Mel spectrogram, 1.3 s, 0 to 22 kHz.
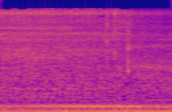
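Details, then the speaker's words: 1961 Rover P4 after replacing old Bakelite acorn plug caps with P6 rubber boots: even low engine drone at steady pitch, no stumbles or popping; normal running, smooth exhaust note. "I can already hear from the exhaust note that's smooth can't deny that sounds so much nicer"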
